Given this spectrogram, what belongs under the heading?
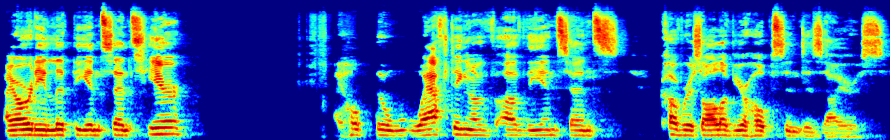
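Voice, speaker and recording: Man, raspy, hoarse, slow intoning, Buddhist teacher, chanted practice. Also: a little high, steady tone, darkish tone. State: hoarse after surgery. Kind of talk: leading a chanted metta practice.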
